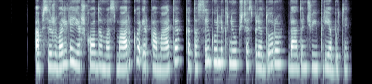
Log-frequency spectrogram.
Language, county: Lithuanian, Klaipėda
